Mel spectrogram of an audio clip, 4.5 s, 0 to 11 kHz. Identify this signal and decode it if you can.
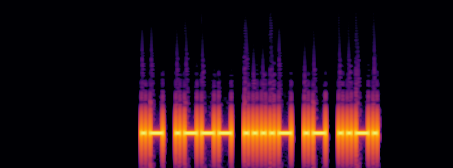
Morse code, heard as a keyed tone, about 28 wpm, 700 Hz. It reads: AJ4AF
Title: USA Call Signs - 5 Characters - Repeated 3x - 28wpm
